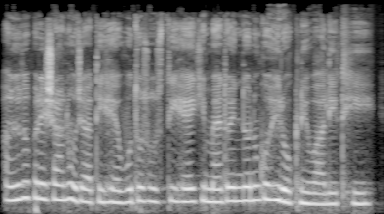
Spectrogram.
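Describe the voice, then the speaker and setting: A woman narrating a TV serial recap in a steady storytelling manner. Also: on the high side, fairly quick. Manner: steady storytelling, even reading.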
